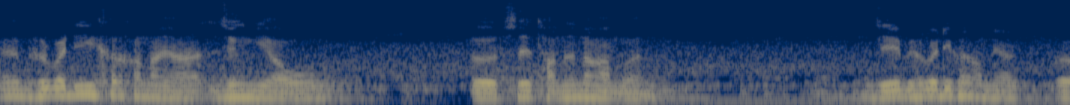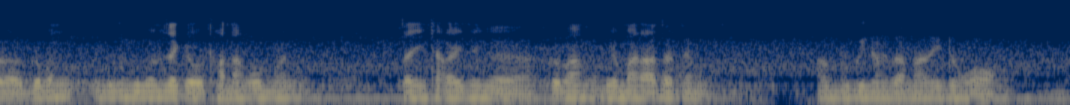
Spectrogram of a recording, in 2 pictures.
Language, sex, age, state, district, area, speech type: Bodo, male, 18-30, Assam, Chirang, urban, spontaneous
